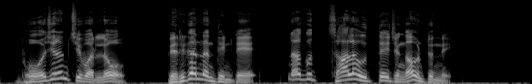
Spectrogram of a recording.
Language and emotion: Telugu, happy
